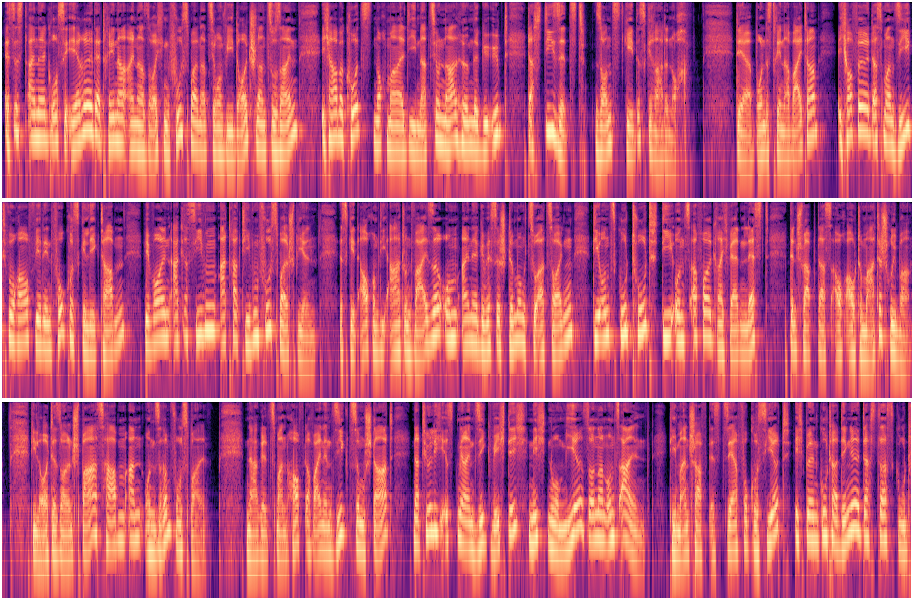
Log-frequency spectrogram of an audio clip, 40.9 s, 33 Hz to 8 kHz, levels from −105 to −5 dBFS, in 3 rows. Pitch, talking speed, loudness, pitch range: 145 Hz, 170 wpm, -19 LUFS, 120-175 Hz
